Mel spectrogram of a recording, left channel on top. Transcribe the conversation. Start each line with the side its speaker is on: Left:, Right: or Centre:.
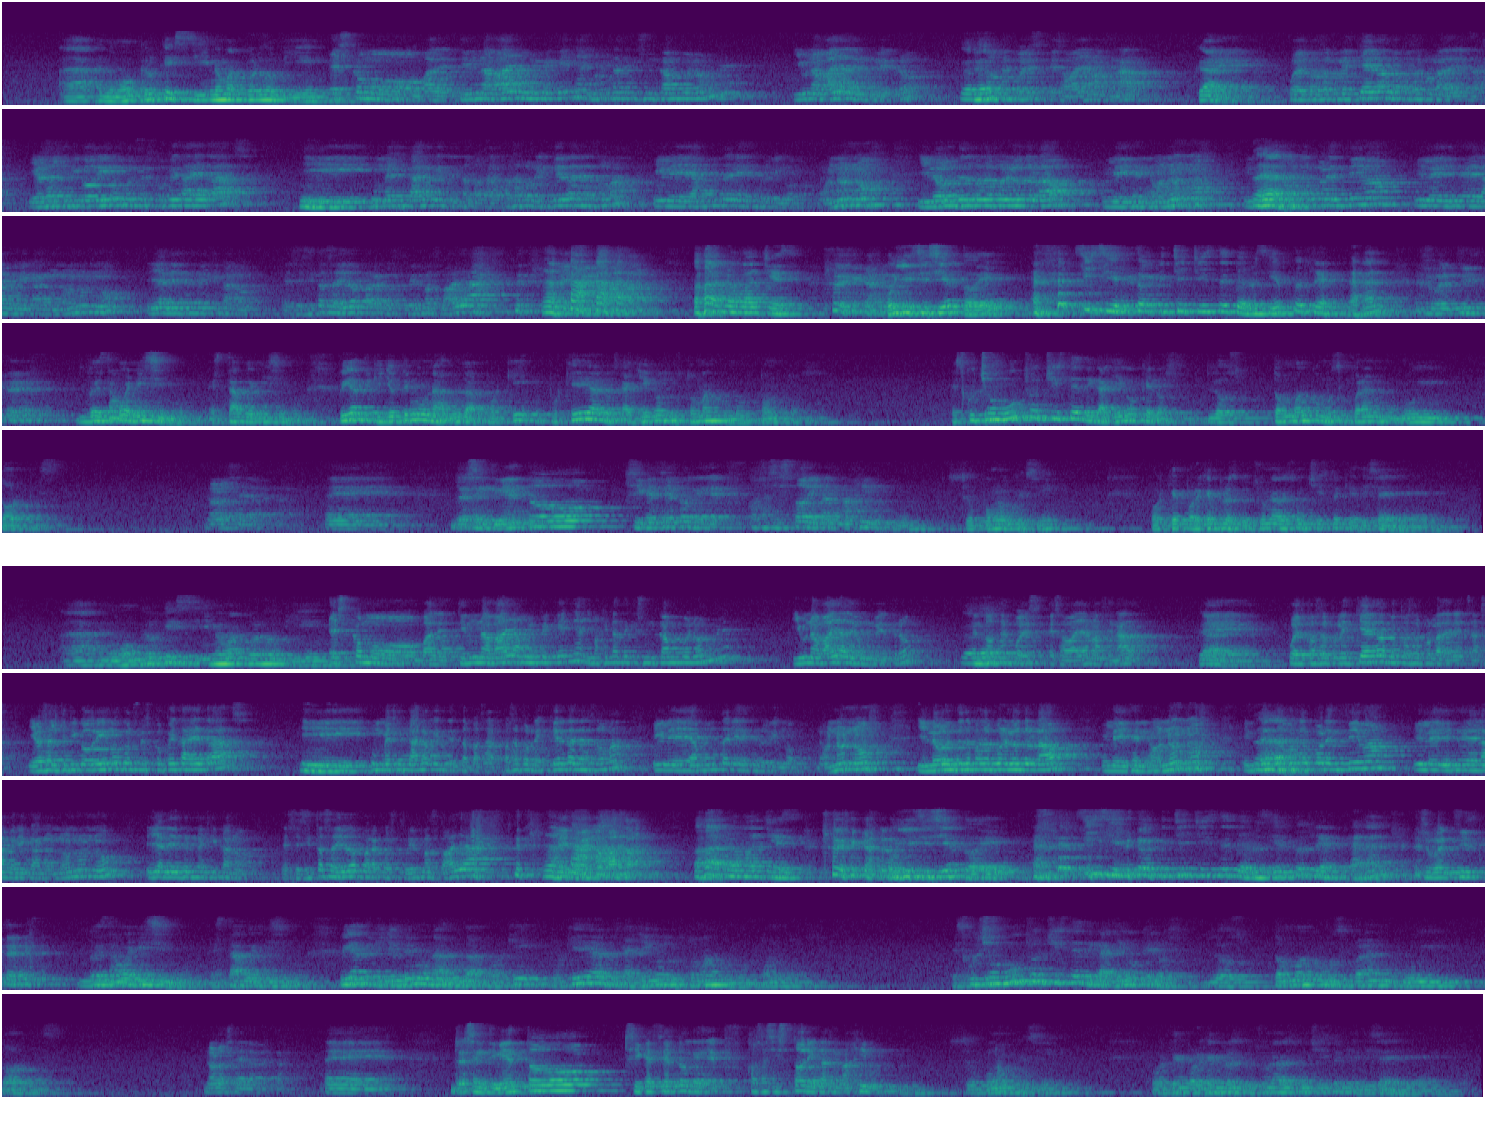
Left: Ah, no, creo que sí, no me acuerdo bien.
Right: Es como, vale, tiene una valla muy pequeña, imagínate que es un campo enorme y una valla de un metro,
Left: Ajá.
Right: entonces pues esa valla no hace nada.
Left: Claro.
Right: Eh, puedes pasar por la izquierda, puedes pasar por la derecha. Y ves al típico gringo con su escopeta detrás
Left: Ujú.
Right: y un mexicano que intenta pasar. Pasa por la izquierda, se asoma y le apunta y le dice el gringo, no, no, no. Y luego intenta pasar por el otro lado y le dice, no, no, no. Intenta
Left: <laughs>
Right: pasar por encima y le dice el americano, no, no, no. Y ya le dice el mexicano. ¿Necesitas ayuda para construir más valla?
Left: <laughs>
Right: Y le dice, venga, pasa.
Left: Ah, no manches.
Right: <laughs>
Left: Oye, sí es cierto, ¿eh?
Right: <laughs>
Left: <laughs> Sí es cierto,
Right: sí,
Left: pinche chiste, pero es cierto, es real.
Right: es buen chiste, ¿eh?
Left: Está buenísimo, está buenísimo. Fíjate que yo tengo una duda, ¿por qué, por qué a los gallegos los toman como tontos? He escuchado
Right: Pues
Left: mucho chiste de gallego que los, los toman como si fueran muy torpes.
Right: no lo sé, la verdad. Eh, resentimiento, sí que es cierto que pf, cosas históricas, imagino,
Left: Ujú, Supongo
Right: ¿no?
Left: que sí. Porque, por ejemplo, escuché una vez un chiste que dice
